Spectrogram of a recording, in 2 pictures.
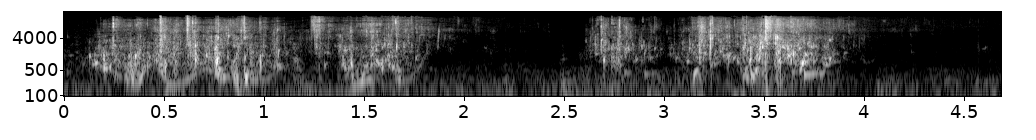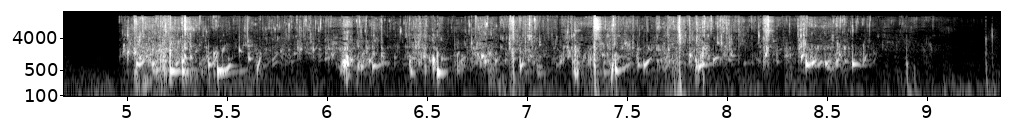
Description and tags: Trout splashing after being caught
Would love to see how you use this sound, please drop a link in the comments!
This is the sound of a trout splashing in the water as it's being reeled in. It's a small trout around 14" so small splashes. It does get near the microphone so it sounds close.
caught, fish, fishing, jumping, lake, splashing, trout, water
